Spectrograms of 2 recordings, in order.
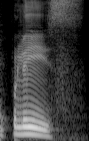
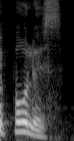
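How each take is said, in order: First: Police as puh-LEECE; English pronunciation. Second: Police as POH-liss; Telugu or Marathi pronunciation. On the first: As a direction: say police with a long stressed EE. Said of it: "I am not telling you". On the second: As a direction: say police with the first syllable stressed. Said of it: "There you should say police". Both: Shown as a demonstration.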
